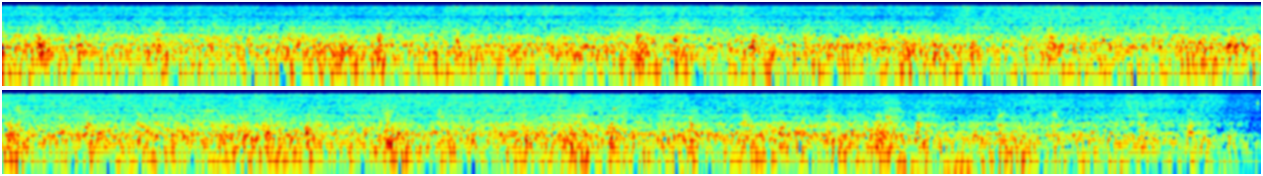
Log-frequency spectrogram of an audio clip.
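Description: Oigawa Railway Ikawa Line passenger train running over a steel bridge, heard from the car's window: a steady rumble of wheels on rails.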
